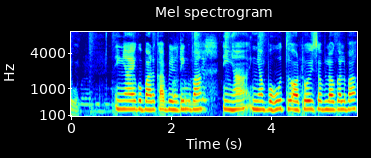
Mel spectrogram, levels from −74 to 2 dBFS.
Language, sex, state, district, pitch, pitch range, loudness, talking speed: Hindi, male, Bihar, Vaishali, 255 Hz, 245-260 Hz, -16 LUFS, 135 wpm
